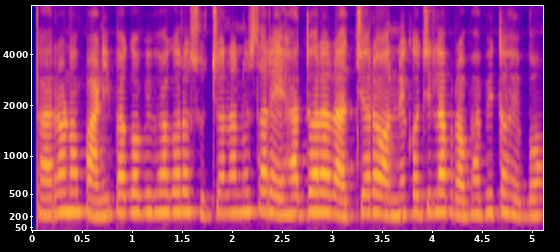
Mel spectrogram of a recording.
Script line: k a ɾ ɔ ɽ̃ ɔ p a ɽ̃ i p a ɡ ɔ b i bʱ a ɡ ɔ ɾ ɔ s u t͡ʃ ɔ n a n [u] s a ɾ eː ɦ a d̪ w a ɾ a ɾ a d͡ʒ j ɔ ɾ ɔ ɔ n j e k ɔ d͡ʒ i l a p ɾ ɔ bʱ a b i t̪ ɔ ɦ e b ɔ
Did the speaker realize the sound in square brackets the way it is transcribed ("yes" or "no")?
yes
